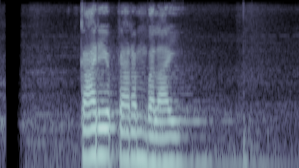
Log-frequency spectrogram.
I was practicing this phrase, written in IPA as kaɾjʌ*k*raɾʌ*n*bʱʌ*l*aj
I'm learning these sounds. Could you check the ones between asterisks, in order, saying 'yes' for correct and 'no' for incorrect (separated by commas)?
no, no, yes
